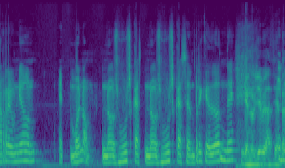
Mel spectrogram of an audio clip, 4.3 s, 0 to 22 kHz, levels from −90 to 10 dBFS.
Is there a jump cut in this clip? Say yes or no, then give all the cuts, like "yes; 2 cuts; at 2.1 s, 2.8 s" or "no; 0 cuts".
yes; 2 cuts; at 0.9 s, 2.1 s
